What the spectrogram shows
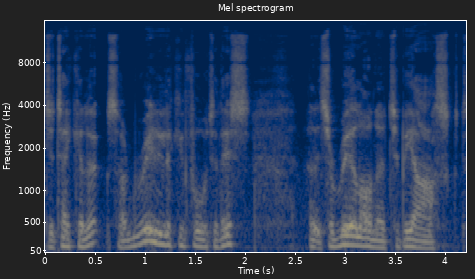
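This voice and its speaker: Speaking at a fairly quick pace, a man with a medium pitch and lively intonation sounds somewhat breathy. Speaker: gaming video creator. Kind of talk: game commentary. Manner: conversational, relaxed.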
